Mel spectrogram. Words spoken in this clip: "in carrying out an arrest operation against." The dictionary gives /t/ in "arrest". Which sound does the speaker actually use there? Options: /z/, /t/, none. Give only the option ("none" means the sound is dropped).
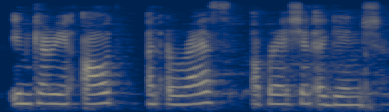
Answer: /t/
